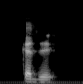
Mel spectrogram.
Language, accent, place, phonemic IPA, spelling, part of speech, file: French, France, Lyon, /ka.dɛ/, cadets, adjective, LL-Q150 (fra)-cadets.wav
- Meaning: masculine plural of cadet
